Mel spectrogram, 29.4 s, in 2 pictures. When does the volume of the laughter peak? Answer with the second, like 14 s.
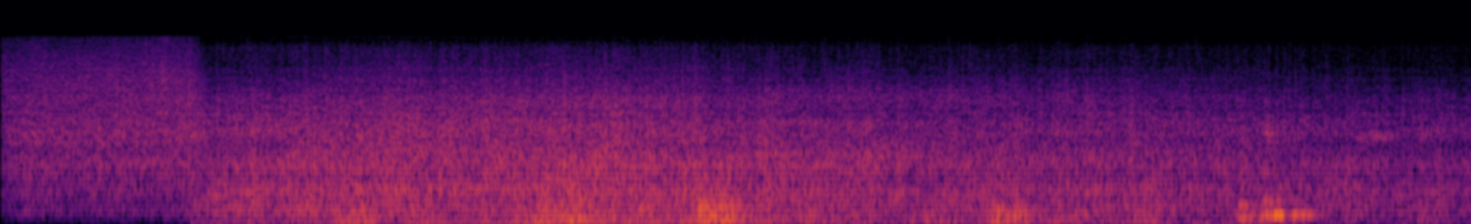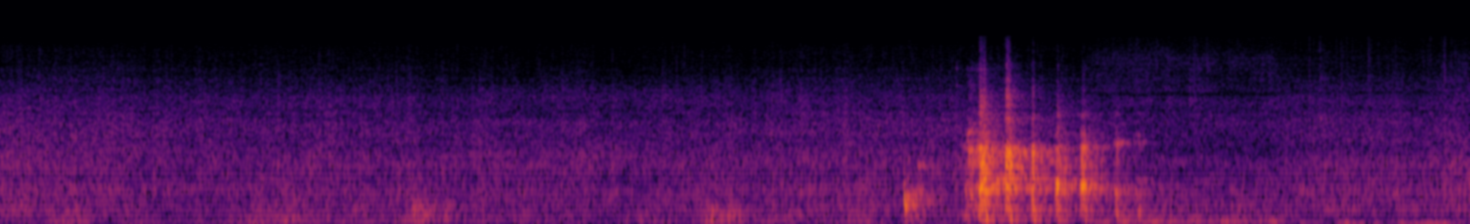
25 s.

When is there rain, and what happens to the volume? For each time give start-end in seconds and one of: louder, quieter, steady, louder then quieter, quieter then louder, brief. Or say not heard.
0.0-29.3 quieter.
